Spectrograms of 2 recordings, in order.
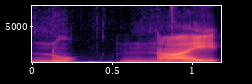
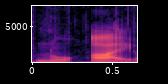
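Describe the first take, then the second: First: The words are linked with an added n sound. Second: The words are said separately without linking.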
